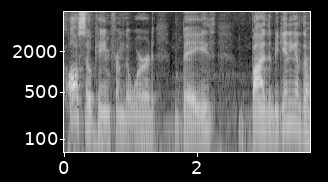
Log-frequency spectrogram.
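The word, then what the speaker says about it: bheidh: So it started off in the post-Indo-European, Faith started off in the Pi language as B-H-E-I-D-H, and it is pronounced bathe, and it means to trust, confide, and persuade.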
